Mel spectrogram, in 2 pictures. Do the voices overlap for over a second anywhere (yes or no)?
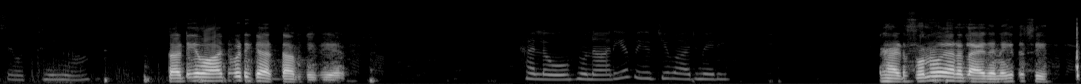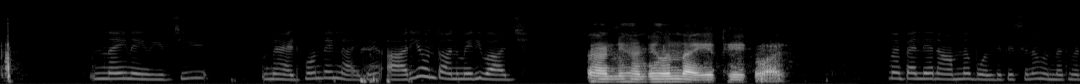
no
